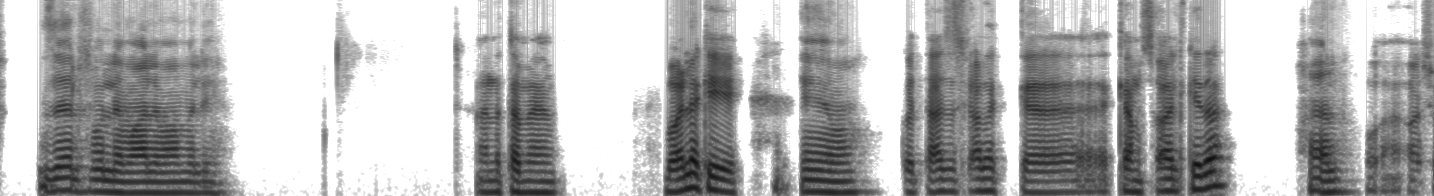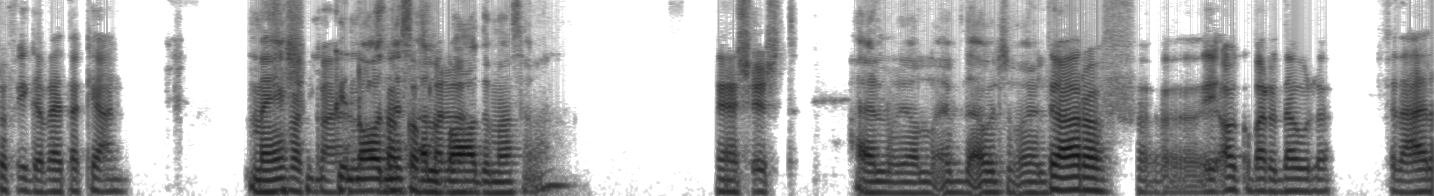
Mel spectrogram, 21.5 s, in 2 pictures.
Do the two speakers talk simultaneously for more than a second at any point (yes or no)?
yes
